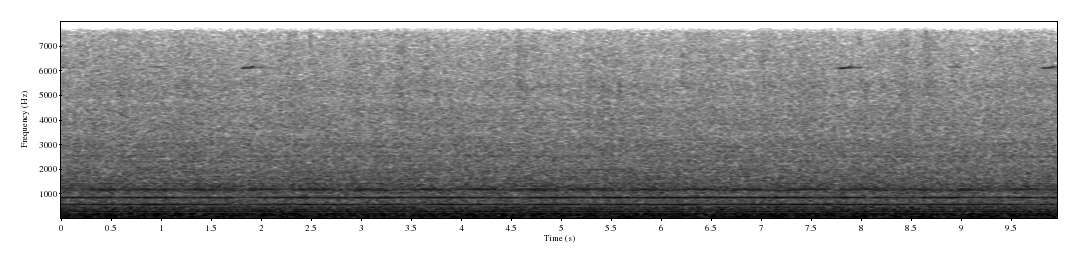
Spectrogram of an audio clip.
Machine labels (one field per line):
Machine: fan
